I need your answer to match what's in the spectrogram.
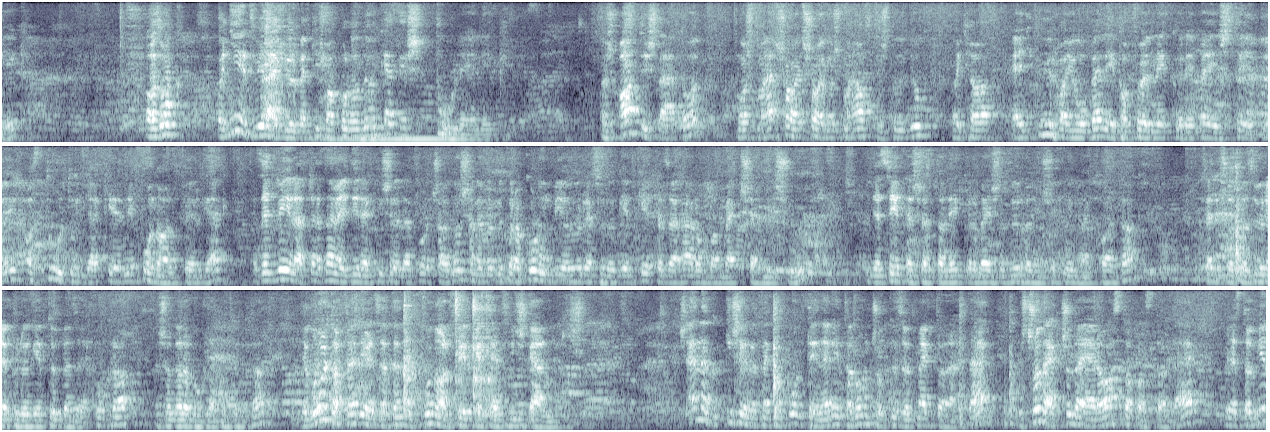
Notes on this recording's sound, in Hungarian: A Kapcsolatfelvétel napján tartott Ürszekerek közösségtalálkozón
